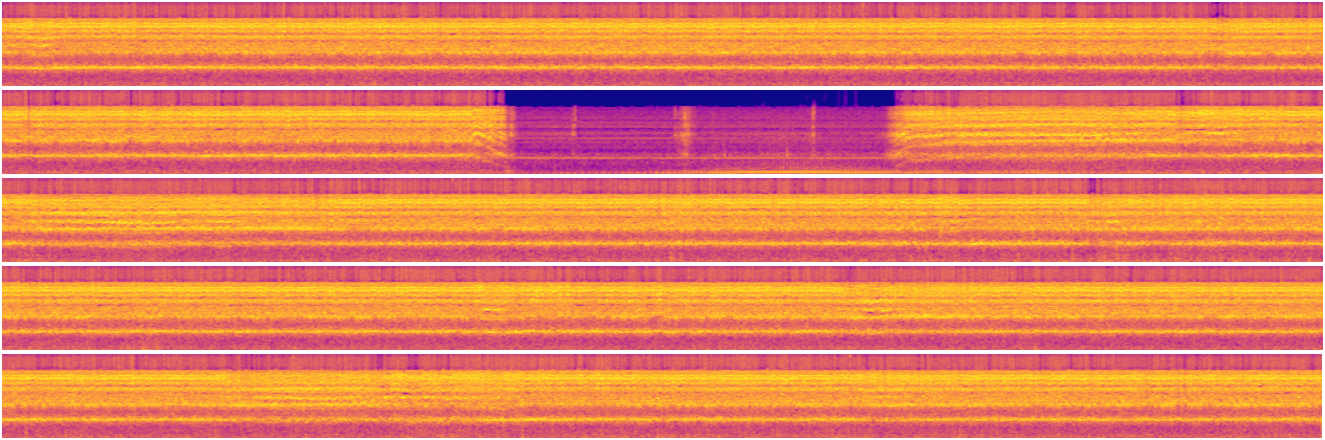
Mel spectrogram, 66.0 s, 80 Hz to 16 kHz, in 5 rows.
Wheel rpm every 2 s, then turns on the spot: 230, 230, 230, 230, 230, 230, 230, 230, 230, 30, 20, 160, 220, 220, 220, 230, 230, 230, 230, 230, 230, 230, 230, 230, 230, 230, 230, 230, 220, 230, 230, 230, 230.
18-20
